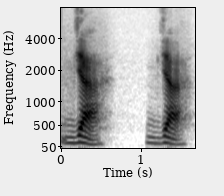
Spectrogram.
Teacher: difasih-fasihkan ja gitu Ja Kalau ja itu itu sudah ujung lidah dia bukan ujung lidah tetapi Tengah lidah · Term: huruf Jim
